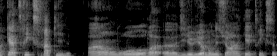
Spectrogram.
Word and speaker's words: Diluvium: Attends, ça s'écrit comme ça, Diluvium. Non, Diluvium.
